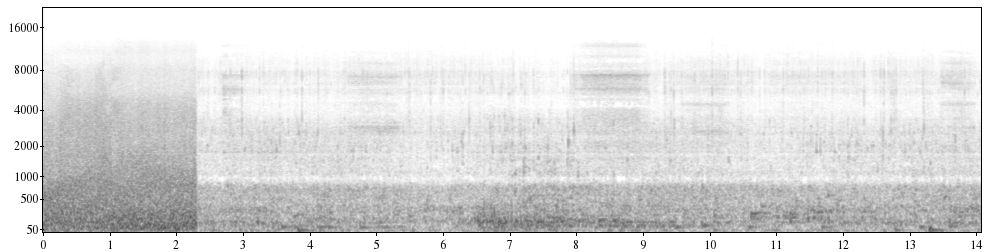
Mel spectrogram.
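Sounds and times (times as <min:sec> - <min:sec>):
muffled underwater rush: 0:00.0 - 0:14.0.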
